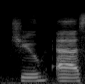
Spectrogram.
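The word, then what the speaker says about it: Xu: It's spelled X as in X-ray, U as in U-turn. Chinese people are very tricky like that.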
